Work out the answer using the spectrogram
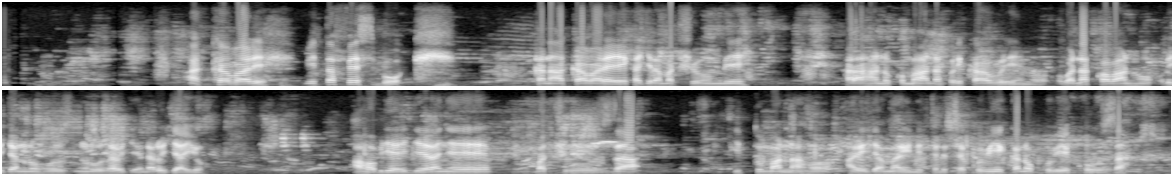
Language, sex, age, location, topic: Kinyarwanda, male, 18-24, Musanze, finance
